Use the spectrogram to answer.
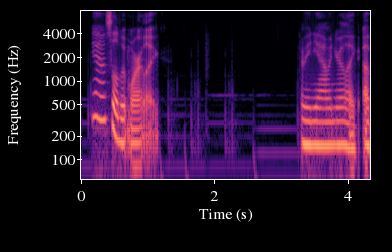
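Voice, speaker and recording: A woman in a relaxed tone, with music in the background. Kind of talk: quiet cozy gameplay commentary. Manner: soft-spoken, relaxed.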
